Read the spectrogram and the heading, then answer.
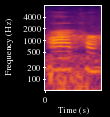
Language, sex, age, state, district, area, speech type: Odia, female, 45-60, Odisha, Sundergarh, urban, read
